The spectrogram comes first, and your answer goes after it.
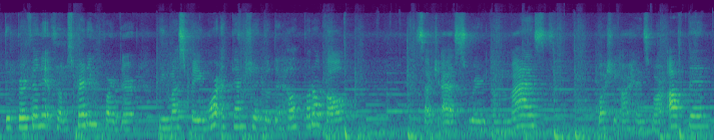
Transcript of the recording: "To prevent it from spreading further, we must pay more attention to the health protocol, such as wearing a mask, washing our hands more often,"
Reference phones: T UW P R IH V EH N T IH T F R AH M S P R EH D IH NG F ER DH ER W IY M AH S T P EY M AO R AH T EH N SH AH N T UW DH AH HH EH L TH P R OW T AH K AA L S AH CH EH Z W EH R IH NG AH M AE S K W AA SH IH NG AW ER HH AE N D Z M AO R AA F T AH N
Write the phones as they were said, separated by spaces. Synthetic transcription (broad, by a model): T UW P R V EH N IH T F R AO M S P R EH D IH NG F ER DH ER W IY M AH S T P EY M AO R AH T EH N SH AH N T UW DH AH HH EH L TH P R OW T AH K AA L S AH CH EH S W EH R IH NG AH M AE S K W AA SH IH NG AW ER HH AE N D S M AO R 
